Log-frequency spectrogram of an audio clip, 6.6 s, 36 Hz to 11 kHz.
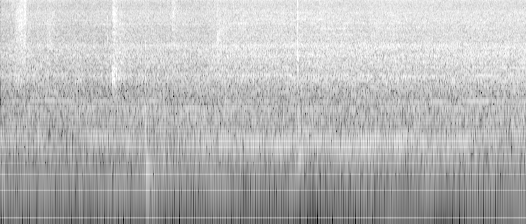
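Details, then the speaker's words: Mitsubishi Lancer 10, 1.5 4A91, automatic, about 261,000 km, rebuilt after high oil consumption, piston knock and sealant damage, warmed to operating temperature, heard from outside: quiet, smooth, even idle with no knock or tick. "Ага работает ровненько работает тихо самое главное"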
